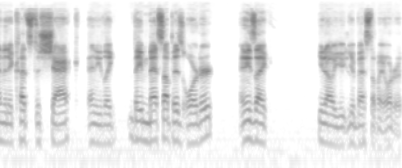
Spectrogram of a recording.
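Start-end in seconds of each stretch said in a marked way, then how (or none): 4.8-6.0 put-on flat monotone voice, lower. Retelling a commercial where Shaq's order is messed up: Shaq monotone voice. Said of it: "monotone the whole time".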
